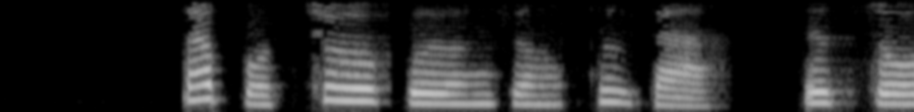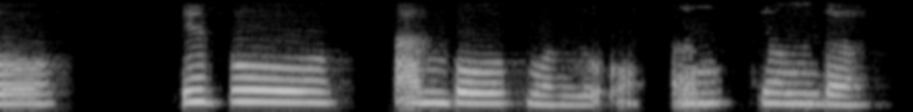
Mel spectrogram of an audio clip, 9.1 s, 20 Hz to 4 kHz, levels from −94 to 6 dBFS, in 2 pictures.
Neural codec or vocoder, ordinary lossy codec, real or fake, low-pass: codec, 16 kHz, 2 kbps, FunCodec, trained on Chinese and English, 25 frames a second; AAC, 16 kbps; fake; 3.6 kHz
